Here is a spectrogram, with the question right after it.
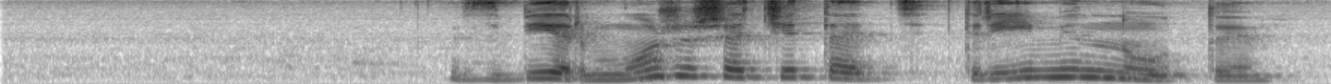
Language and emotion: Russian, neutral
